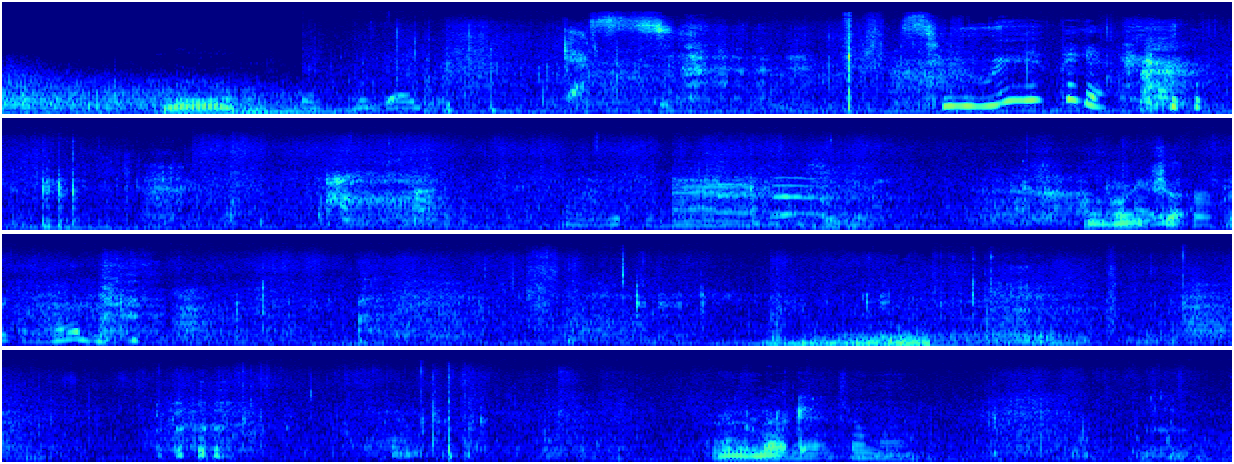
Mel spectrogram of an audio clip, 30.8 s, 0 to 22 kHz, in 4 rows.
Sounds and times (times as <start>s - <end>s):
Animal: 11.9s - 13.3s, 30.1s - 30.6s.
